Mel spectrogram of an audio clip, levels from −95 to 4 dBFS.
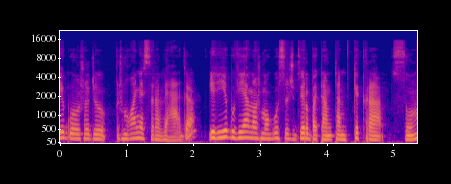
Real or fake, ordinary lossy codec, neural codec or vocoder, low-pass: fake; Opus, 32 kbps; codec, 44.1 kHz, 3.4 kbps, Pupu-Codec; 14.4 kHz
